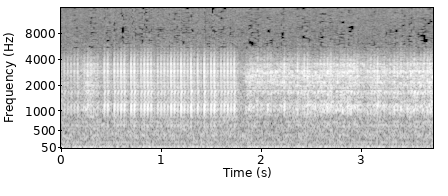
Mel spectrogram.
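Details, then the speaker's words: Crosley 43FB farm radio, after replacing wrongly sized capacitors: quick ticking over loud hiss, then steady hiss, heard only when the AVC turns up gain between stations; interference, cause unclear, seems to come in on the antenna. "You can see that you can only hear the ticking when the AVC has turned up the radio in between stations, or other noise signals."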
